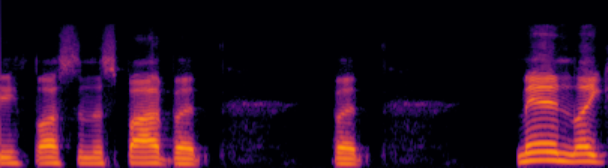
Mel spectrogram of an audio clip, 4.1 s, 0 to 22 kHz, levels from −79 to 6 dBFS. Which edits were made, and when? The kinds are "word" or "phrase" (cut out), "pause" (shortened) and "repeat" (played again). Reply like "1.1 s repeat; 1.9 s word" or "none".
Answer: 2.2 s repeat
